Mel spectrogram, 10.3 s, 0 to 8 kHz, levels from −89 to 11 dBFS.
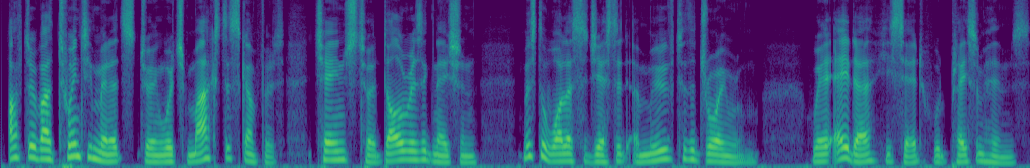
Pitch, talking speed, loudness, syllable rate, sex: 135 Hz, 175 wpm, -19 LUFS, 5.6 syllables/s, male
